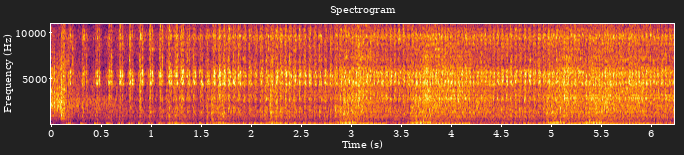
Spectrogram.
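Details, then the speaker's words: 1987 Yamaha Big Bear 350 4x4 ATV after ignition troubleshooting: fast cranking catches into lumpy single-cylinder idle with light top-end ticking; owner suspects valves smacking, unconfirmed; loud clunk near starter also noted. "so i can hear the centrifugal clutch on the other side spin down there's ticking going on up here could be valves smacking i don't know"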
